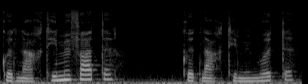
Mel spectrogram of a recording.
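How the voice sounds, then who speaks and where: A woman's voice: low voice, animated, normal speed, warm tone, a little hiss or hum. A woman playing a shrewd, practical young cook in a Bavarian dialect radio drama from the 1950s, dry and matter-of-fact. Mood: devout, weary.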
